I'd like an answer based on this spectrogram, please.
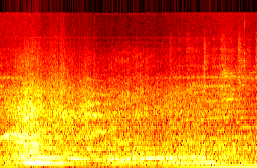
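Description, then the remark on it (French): A car engine is started and revs up loudly, its steady hum rising in pitch as the vehicle pulls away and keeps driving, with no voices present. “Dans la voiture et la met en route.”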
